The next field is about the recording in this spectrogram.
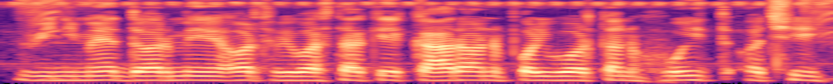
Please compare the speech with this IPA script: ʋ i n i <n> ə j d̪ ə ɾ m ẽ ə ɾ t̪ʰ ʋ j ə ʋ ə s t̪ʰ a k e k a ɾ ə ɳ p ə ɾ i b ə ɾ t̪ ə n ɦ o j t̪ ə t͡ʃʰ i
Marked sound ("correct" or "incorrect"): incorrect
